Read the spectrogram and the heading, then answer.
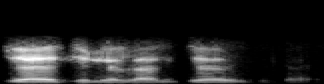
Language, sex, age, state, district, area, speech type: Sindhi, male, 30-45, Maharashtra, Thane, urban, conversation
